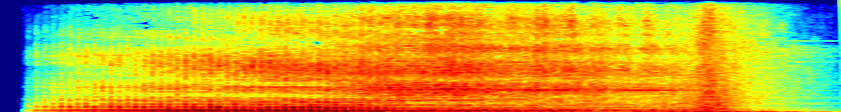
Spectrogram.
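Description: Helicopter engine and rotor running steadily with a fast, even pulsing beat. A sharp swish comes about three and a half seconds in.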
